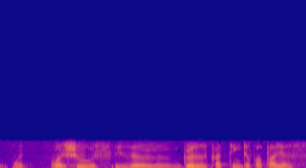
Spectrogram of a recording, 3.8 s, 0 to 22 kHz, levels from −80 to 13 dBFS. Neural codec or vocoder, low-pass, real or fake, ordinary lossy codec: codec, 16 kHz, 8 kbps, FunCodec, trained on Chinese and English, 25 frames a second; 3.6 kHz; fake; AAC, 16 kbps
